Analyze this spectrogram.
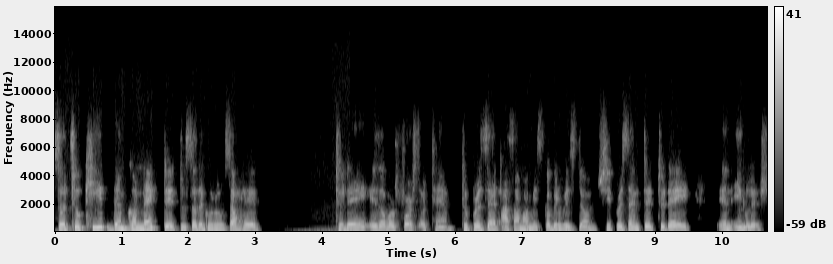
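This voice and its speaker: Speaking at a fairly slow pace, a woman has a dark, mellow tone. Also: fairly high pitch for a woman, ordinary pitch variation. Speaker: translator presenting a teacher's talk. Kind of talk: prepared spiritual talk in translation. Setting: live stream / Zoom.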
